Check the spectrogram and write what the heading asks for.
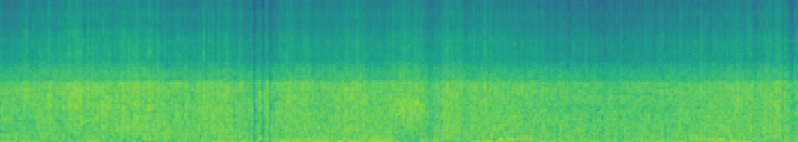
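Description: Loud, heavily distorted and clipped audio: a constant crackling roar with everything above the middle of the range cut off, and low droning tones underneath.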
